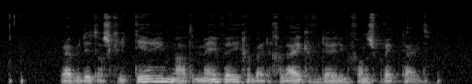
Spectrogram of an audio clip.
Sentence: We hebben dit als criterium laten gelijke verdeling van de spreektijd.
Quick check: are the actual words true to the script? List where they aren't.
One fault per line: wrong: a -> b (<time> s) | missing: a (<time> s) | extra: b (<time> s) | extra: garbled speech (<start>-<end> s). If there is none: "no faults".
extra: meewegen bij de (2.0 s)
